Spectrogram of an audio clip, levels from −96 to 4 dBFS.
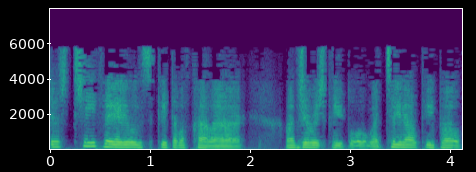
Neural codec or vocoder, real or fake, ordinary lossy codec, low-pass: codec, 16 kHz, 0.5 kbps, FreqCodec, smaller model; fake; MP3, 24 kbps; 7.2 kHz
